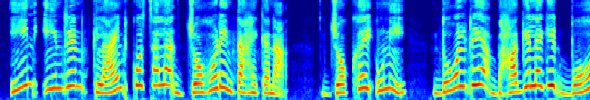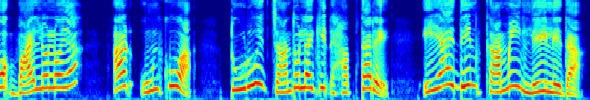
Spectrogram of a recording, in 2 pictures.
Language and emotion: Santali, angry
